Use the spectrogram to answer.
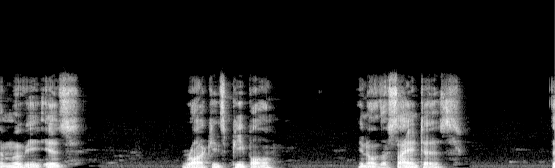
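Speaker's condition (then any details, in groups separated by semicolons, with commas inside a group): Multiple sclerosis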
